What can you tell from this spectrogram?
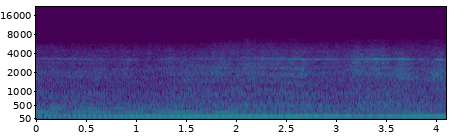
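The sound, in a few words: Airbus A320neo airliner at Boston Logan airport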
